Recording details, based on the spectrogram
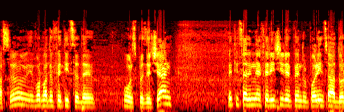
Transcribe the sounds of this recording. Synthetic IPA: asəje̞vo̞rbad̪e̞o̞fe̞t̪it̪səd̪e̞ | unspɾəze̞t͡ʃe̞anʲ | fe̞t̪it̪sad̪inːe̞fe̞ɾit͡ʃiɾe̞pe̞nt̪ɾupəɾint̪saːd̪o

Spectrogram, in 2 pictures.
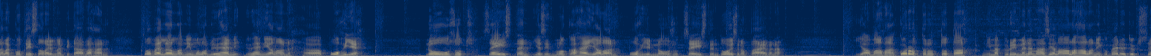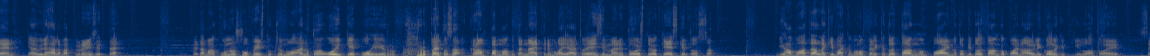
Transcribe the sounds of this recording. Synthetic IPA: ælːækot̪isɑlilːɑnepit̪æːʋæhæn | soʋelːelːɑnimmulːonyhenyhenjɑlɑnːpohje | nousut̪seist̪enjɑsit̪mulːoŋkɑhejjɑlɑnpohjinnousut̪seist̪ent̪oisenɑpæiʋænæ̰ | jɑmæɑːnʋæhæŋkorot̪ːɑnut̪tot̪ɑ | niːmæpyrimmenemæːnsielːæɑlhɑːlːɑniːŋkoʋenyt̪ykseːnjɑylhæːlːæmæpyrinsit̪ːe | ʋet̪æmæːŋkunːonsupist̪uksemulːɑɑinɑt̪oioikˑeːpohjirrupeːt̪osːɑkrɑmpːɑmˑɑːŋkut̪ennæet̪ːænimulːɑjæit̪oiensimːæinent̪oist̪ojokesket̪osːɑ | ihɑʋʋɑːt̪ælːækiʋɑikːɑmulːopelkːæt̪oit̪ɑŋːompɑinɑt̪okit̪oit̪ɑŋkopɑinɑːylikolkyt̪kiloɑt̪oi | s

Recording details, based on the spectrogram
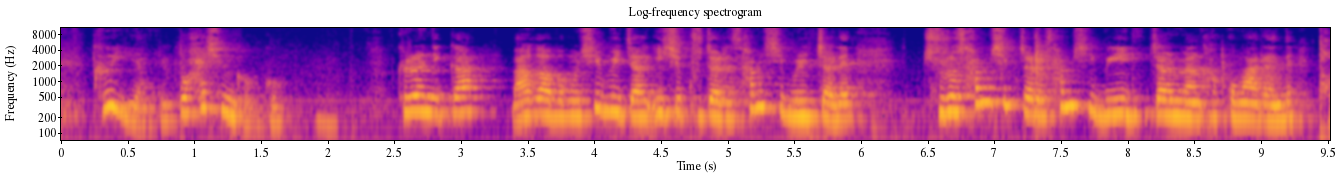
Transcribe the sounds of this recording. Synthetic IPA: kɯijaɡiɯt͈ohaɕʰinɡʌ̰ɡo | kɯɾʌɲik͈amaɡaboɡɯmɕʰibid͡ʑaŋiɕʰip̚k͈ud͡ʑʌɾeʌsʰamɕʰibiɭt͡ɕ͈ʌɾe̞ | t͡ɕuɾosʰamɕʰip̚t͡ɕ͈ʌɾe̞sʰamɕʰibit͡ɕ͈ʌɭmankak͈omaɾanɯnde̞tʌ

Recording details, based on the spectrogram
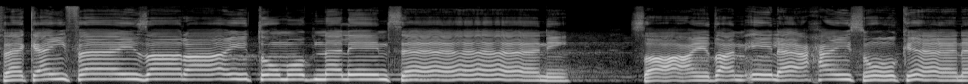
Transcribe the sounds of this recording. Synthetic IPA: fakajfaʔɪðaːɾˤɑʔɑjt̪ʊmʊbnalʔɪnsa | n | sˤɑːʕɪd̪ɑnʔɪlaːħajθʊkaːna

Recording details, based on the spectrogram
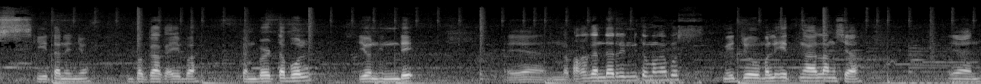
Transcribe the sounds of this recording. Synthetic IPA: skiːt̪ɐnɪɲjo̞ | kʊpɐɡ̚kːakɐʔɪba | konbɛɹt̪ɐbol | jonɦɪnd̪ɛʔ | ʔɐjanːɐpɐkɐɡɐnd̪aɾɪnːɪt̪oŋmɐŋabos | mɛːd͡ʒomɐlɪʔɪt̪̚ŋaːlɐŋʃa | ʔɐjan

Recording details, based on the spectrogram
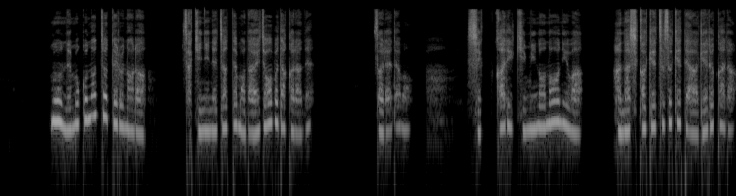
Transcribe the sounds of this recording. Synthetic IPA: mo̞ːne̞mo̞kɯ̟natt͡ɕat̪ːe̞ɾɯ̟naɾa | sakʲiɲ̟ine̞t͡ɕat̪ːe̞mo̞d̪aiʑo̞ːbɯ̟d̪akaɾane̞ | so̞ɾe̞d̪e̞mo̞ | ɕikkʰːaɾʲikʲʰimʲino̞no̞ːɲ̟iβa | hanaɕi̥kake̞t͡sɨzɨke̞t̪e̞aɡʲe̞ɾɯ̟kaɾa

